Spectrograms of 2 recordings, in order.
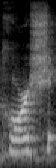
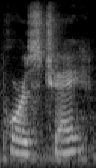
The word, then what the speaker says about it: Porsche: somebody pointed out that this name of car is not porsche it's two syllables so it is in fact poor's che we're just gonna take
